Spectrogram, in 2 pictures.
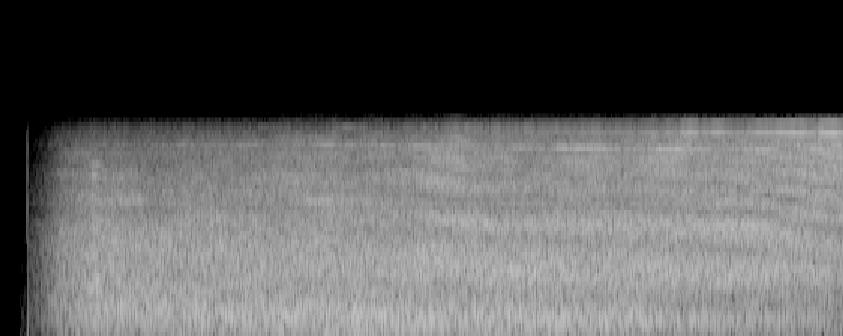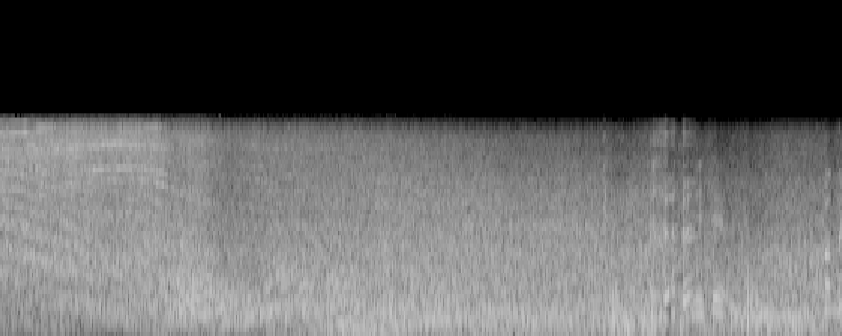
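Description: A jet airliner roars loudly as it flies low overhead, its engine whine dropping in pitch as it passes.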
